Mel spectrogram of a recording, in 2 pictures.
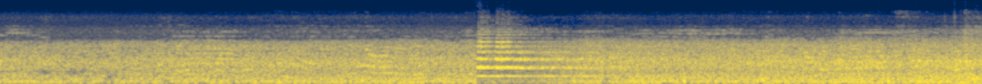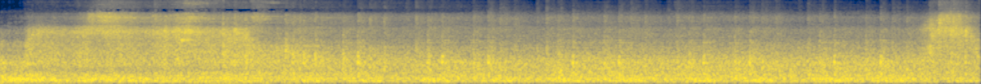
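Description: Bangladesh Railway diesel-electric locomotive sounding one short horn blast about five seconds in as the train approaches. From about ten seconds the locomotive's engine and the wheels on the track grow louder as the locomotive and then its coaches pass close by.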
